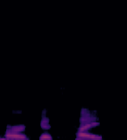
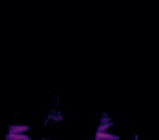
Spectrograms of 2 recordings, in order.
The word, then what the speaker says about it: archetype: look at something I'm pretty sure it's pronounced archetype not Arch type archetypes Arc I didn't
